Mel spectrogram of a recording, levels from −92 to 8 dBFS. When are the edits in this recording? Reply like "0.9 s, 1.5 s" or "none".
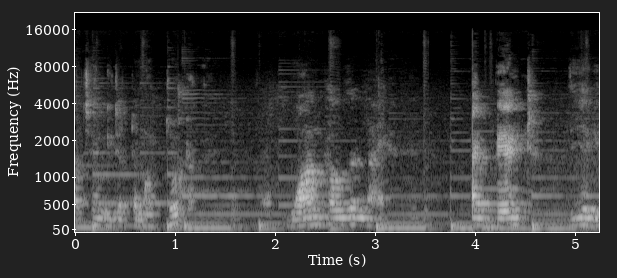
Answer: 1.1 s, 4.0 s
